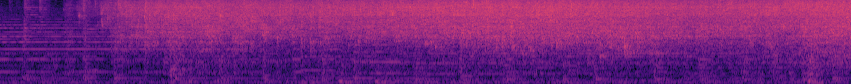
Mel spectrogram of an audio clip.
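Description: Food sizzling in hot oil in a wok, starting suddenly about a second in and then holding steady.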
